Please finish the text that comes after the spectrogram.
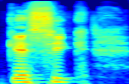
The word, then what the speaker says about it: Keswick: Y Keswick, aunque se escribe con una W, se lee y se parece Keswick, se dice Keswick, viene de una zona de Inglaterra donde unas iglesias empezaron a enseñar.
